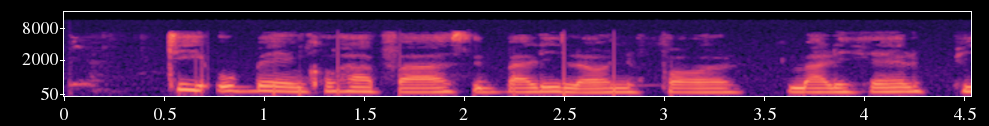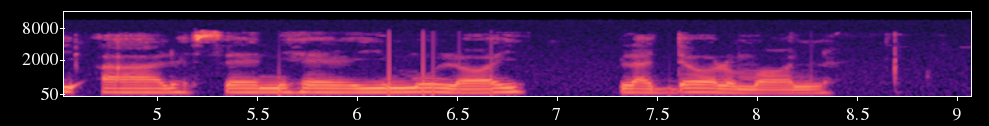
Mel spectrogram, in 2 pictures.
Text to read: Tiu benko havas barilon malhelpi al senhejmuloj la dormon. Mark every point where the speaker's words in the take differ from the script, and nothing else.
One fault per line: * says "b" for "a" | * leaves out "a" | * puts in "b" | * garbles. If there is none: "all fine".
* puts in "por"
